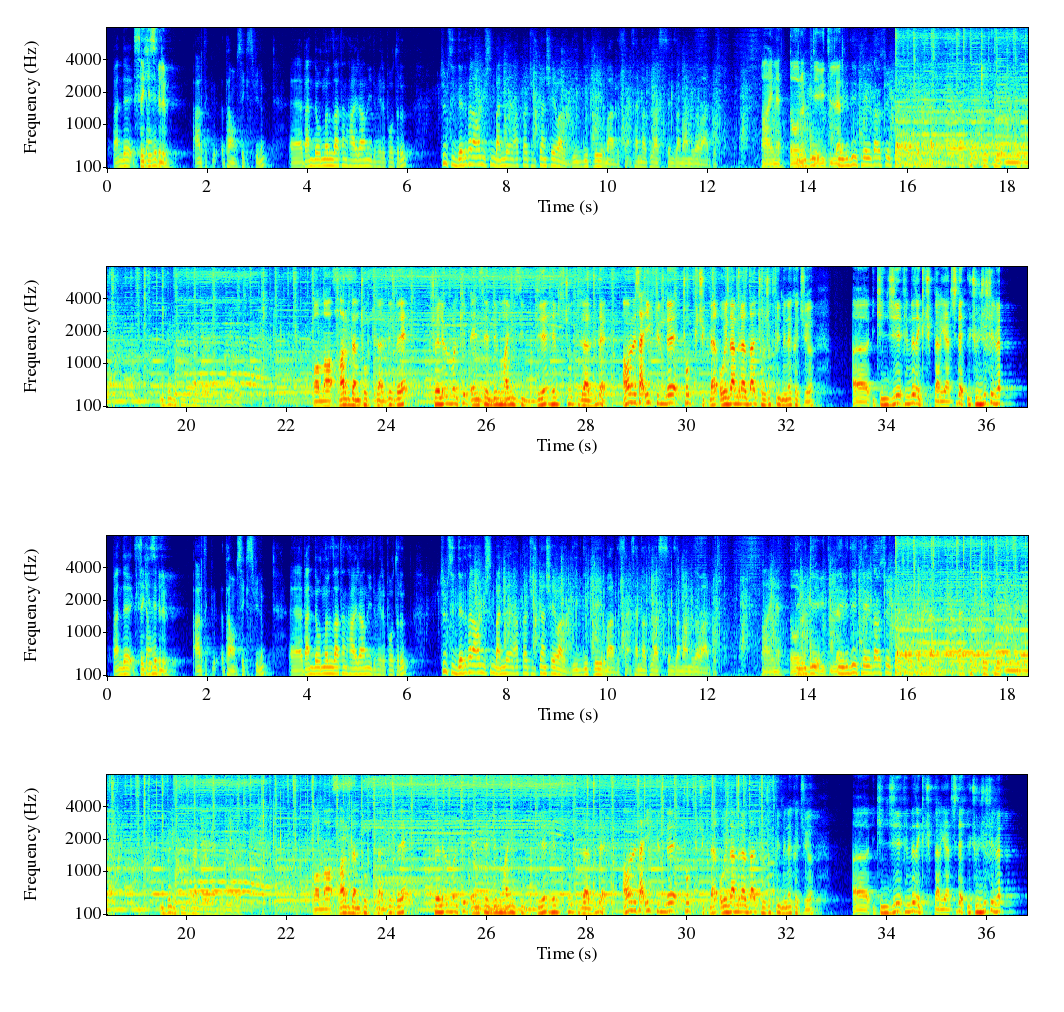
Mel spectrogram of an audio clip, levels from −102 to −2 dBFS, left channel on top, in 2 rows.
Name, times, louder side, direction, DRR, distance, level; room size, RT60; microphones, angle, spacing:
voice 1, 0.1-1.1 1.7-3.2 3.6-6.0 6.7-12.3 13.8-18.6 19.4-21.2, right 2 dB, 35° right, 0.6 m, -35 dB
voice 2, 0.7-1.2 13.1-14.7 22.5-24.5 24.9-28.5 28.7-32.6 33.3-36.3, left 3 dB, 60° left, 0.8 m, -24 dB
sound 1, 6.4-23.4, right 5 dB, 85° right, 1.7 m, -49 dB
sound 2, 9.8-9.9 10.4-18.4 18.7-18.8 19.1-19.4, right 1 dB, 65° right, 3.3 m, -50 dB
sound 3, 15.8-31.8, right 2 dB, 15° right, 1.7 m, -33 dB
29.5 x 11.5 x 9.3 m
head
